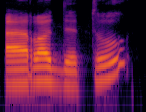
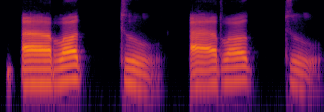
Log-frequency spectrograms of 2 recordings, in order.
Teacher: dalnya langsung masuk ke huruf tak ya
